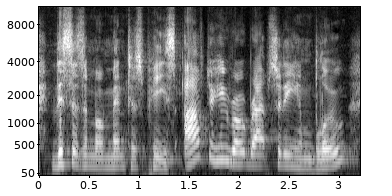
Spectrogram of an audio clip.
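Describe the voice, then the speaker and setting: Noticeable background noise runs through the clip. Over it, a man talks with lively intonation. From Australia, Sydney. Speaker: orchestra conductor. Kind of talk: TV interview.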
